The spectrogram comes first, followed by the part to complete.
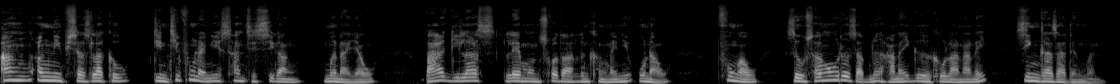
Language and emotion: Bodo, fearful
